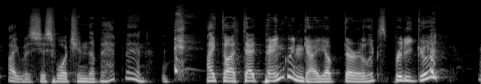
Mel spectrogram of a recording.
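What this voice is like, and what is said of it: Put-on Fargo-style Minnesota accent. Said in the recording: “now you're doing like a Fargo accent ... like someone who like got bonked on the head in a cartoon”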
